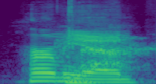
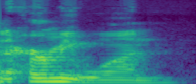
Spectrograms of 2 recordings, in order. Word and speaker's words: Hermione: Hermione. You said Hermione? I think I said Hermy 1.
